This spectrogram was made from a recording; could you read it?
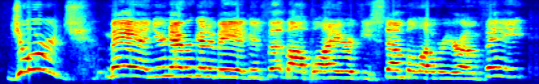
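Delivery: playful, good-natured ribbing. Retelling what you say to a man who tripped and fell: retelling a lighthearted tease. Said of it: "say it with a good tone of voice and lighthearted".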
